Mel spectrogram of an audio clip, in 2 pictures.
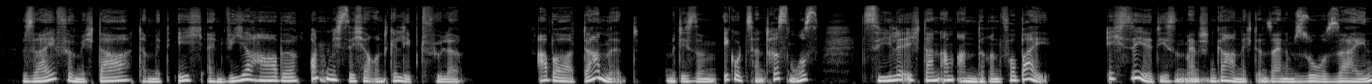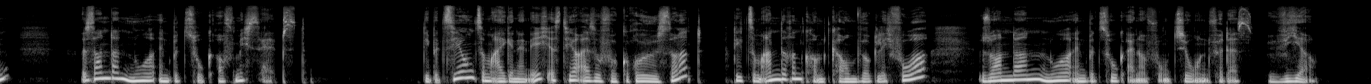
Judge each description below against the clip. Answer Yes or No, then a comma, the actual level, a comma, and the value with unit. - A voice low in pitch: No, medium, 165 Hz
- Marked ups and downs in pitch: Yes, wide, 6.9 semitones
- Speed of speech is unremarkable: Yes, average, 150 wpm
